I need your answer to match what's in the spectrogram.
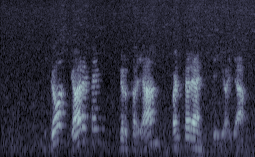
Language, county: Lithuanian, Šiauliai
